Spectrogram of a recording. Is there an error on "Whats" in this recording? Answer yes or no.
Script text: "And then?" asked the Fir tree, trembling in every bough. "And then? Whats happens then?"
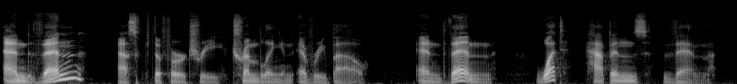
yes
